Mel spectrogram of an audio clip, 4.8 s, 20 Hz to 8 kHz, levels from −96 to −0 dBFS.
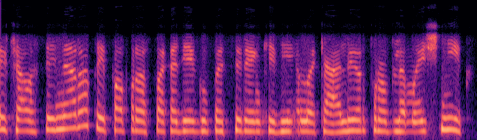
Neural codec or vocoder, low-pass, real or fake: none; 7.2 kHz; real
